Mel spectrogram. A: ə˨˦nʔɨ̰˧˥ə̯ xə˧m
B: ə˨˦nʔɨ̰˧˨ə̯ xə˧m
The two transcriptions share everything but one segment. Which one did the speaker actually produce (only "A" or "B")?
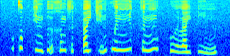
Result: B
